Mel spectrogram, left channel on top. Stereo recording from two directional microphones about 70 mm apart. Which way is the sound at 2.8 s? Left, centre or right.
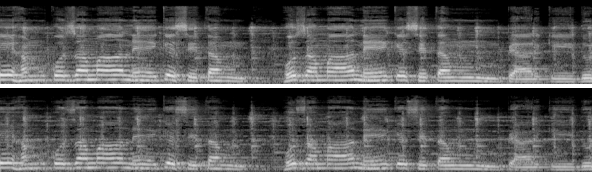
Left.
